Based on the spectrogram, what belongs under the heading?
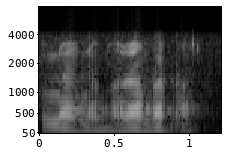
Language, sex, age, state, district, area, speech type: Sindhi, male, 60+, Gujarat, Kutch, urban, conversation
